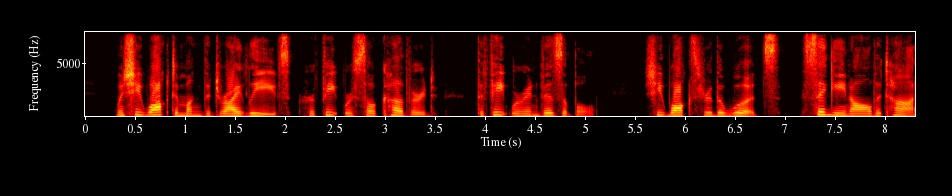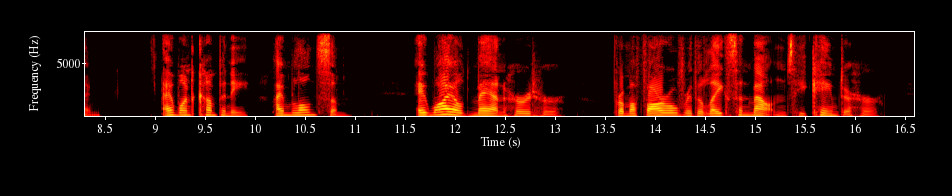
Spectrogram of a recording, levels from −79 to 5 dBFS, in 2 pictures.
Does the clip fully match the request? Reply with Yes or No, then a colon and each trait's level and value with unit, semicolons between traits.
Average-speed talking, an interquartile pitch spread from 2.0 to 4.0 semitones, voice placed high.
Yes: average, 170 wpm; average, 3.4 semitones; high, 195 Hz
